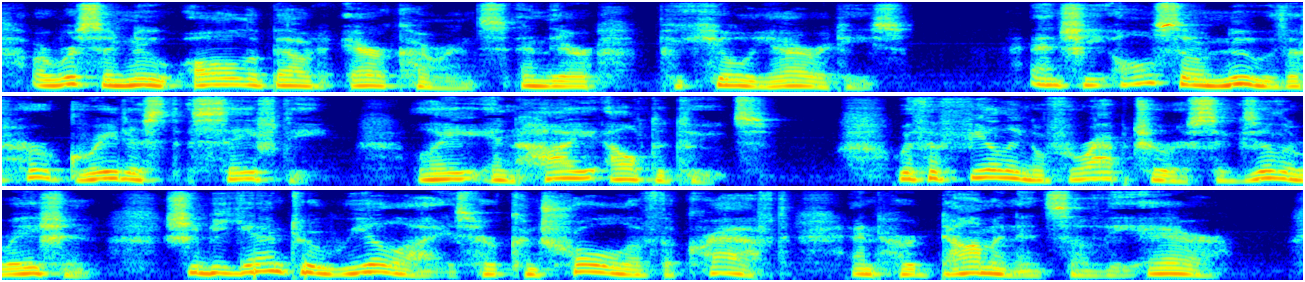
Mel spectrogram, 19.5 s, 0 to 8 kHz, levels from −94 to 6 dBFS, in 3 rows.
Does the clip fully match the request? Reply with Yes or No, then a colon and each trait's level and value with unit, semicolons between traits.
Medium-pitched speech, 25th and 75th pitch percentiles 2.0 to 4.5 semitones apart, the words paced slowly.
Yes: medium, 145 Hz; average, 4.2 semitones; slow, 130 wpm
